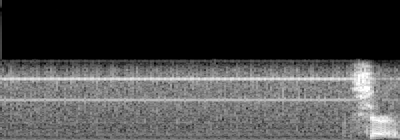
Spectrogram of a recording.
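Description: A steady electrical hum with a thin, faint high whine above it, unchanging throughout.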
